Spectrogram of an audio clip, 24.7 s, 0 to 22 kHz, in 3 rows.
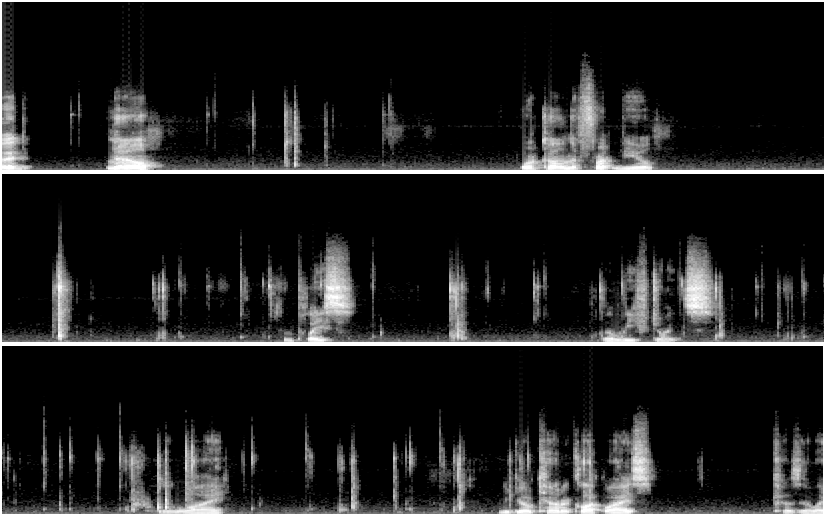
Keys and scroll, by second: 2.9 d, 5.4 space, 18.1 y.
